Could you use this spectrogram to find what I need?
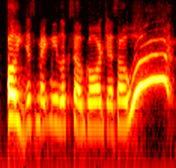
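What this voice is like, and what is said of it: Imitates a sitcom character's accent. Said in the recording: “his, like, Blanche from Golden Girls voice ... Blanche from Golden Girls obviously has, like, that accent”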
